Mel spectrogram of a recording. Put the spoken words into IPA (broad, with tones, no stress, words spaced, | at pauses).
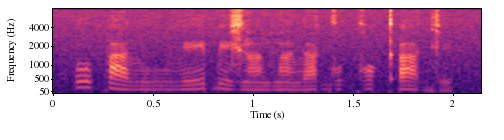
o˦pa˨ luː˨leː˦ ɓe˨ɣã˨vã˨ la˦ɡo˦ɡɔ˦kʼa˦˨ ɡɪ˨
